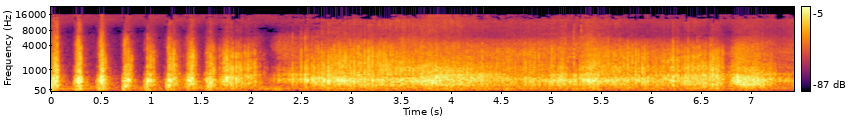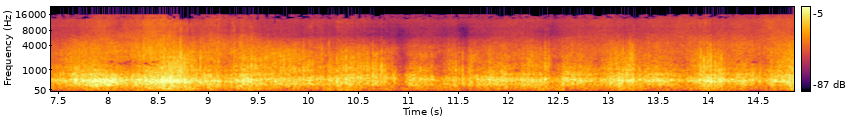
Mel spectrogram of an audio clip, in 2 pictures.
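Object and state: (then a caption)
Short-pile carpet being scratched. Clawed fingertips with short nails scratch slowly across a beige short-pile floor carpet. About ten quick, separate strokes come first, then the scratching turns into a steady, rough rustle centered in the low mids, with brighter swells that rise and fall.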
